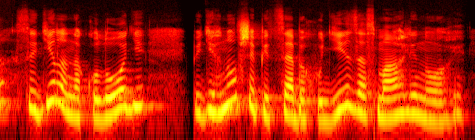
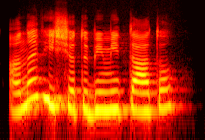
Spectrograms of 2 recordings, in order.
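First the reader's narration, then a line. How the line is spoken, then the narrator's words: Sad, surprised question. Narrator (Ukrainian): сумно і здивовано запитала Тома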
